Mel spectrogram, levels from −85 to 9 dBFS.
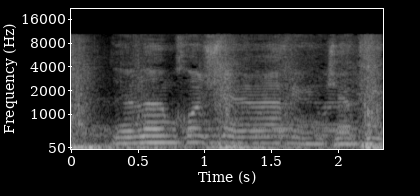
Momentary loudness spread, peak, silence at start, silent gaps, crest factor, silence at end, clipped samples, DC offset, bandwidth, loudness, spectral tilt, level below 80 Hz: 6 LU; -12 dBFS; 0 s; none; 18 dB; 0 s; under 0.1%; under 0.1%; 11 kHz; -29 LUFS; -3.5 dB/octave; -36 dBFS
